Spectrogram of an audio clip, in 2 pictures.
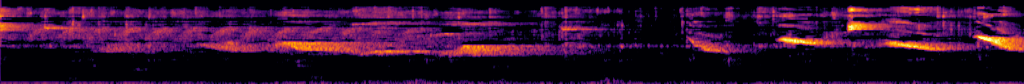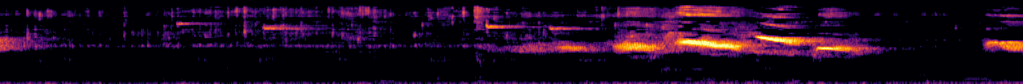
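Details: Green-winged saltator delivering short bursts of rich, descending whistles, loudest midway and near the end, while other small birds keep up continuous high twittering and buzzy trills throughout.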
